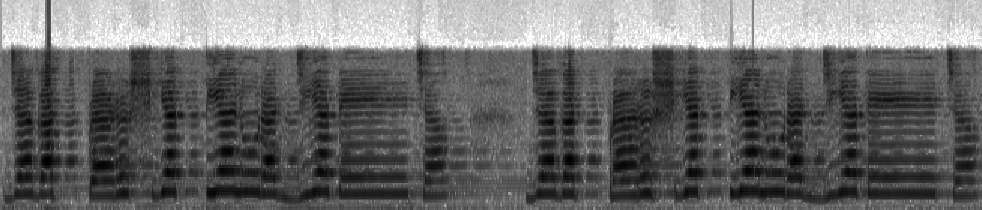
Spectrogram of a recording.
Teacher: ಈ ಚರಣದಲ್ಲಿ ರಜ್ಜಿಯತೆ ನಲ್ಲಿನ ತೆ ಮಾತ್ರ ದೀರ್ಘ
